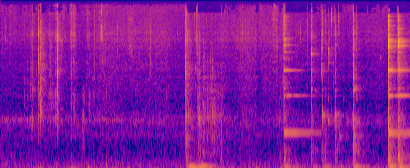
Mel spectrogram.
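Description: A spoon clinks and taps against a glass as a few drops of citrus-scented oil are stirred into water, with a few sharp ringing knocks among softer scraping clicks and low thumps, with no talking.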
